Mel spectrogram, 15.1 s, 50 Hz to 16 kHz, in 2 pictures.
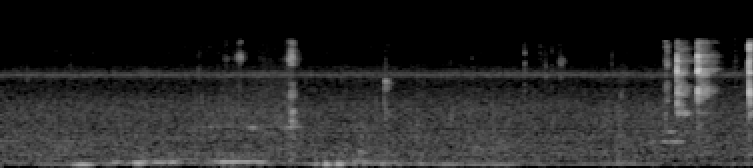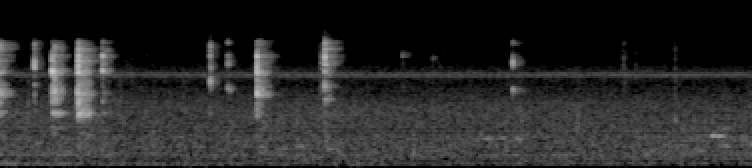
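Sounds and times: metal spoons clicking on plates: 0:06.6 - 0:08.6.

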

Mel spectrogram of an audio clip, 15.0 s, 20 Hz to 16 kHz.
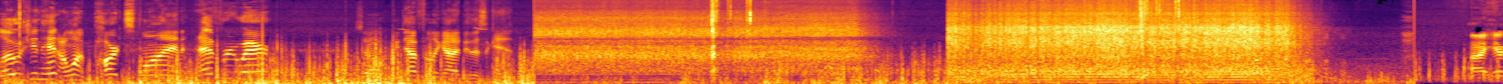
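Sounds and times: lawn mower running: 0:05.4 - 0:13.3.

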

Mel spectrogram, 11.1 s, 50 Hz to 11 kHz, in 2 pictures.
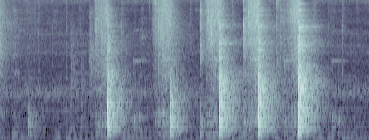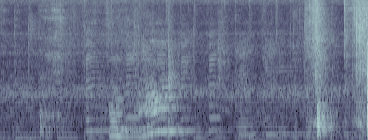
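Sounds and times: cleaver chopping on wooden board: 0:01.4 - 0:04.9, 0:10.2 - 0:11.0.

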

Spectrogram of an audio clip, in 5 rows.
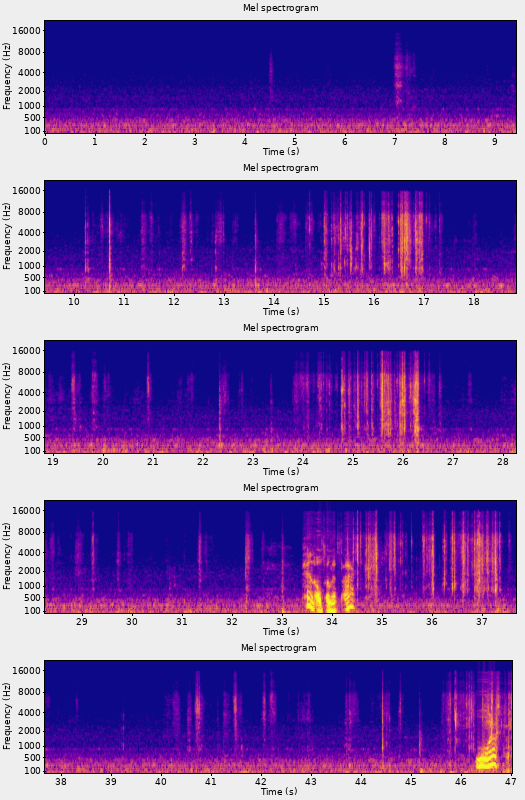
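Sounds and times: cards ticking as they slide: 0:14.6 - 0:17.3, 0:24.3 - 0:26.5, 0:34.4 - 0:37.4
cards rustling: 0:14.6 - 0:17.4, 0:24.0 - 0:26.8, 0:33.7 - 0:37.5, 0:45.6 - 0:47.0
cardboard cards swishing: 0:45.6 - 0:47.0.

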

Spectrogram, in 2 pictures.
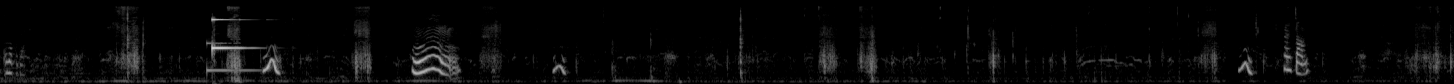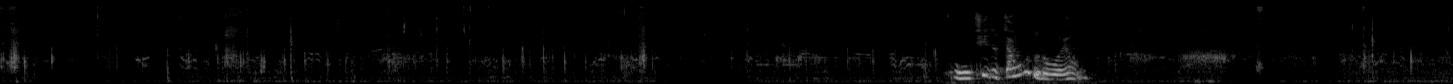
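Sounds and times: wet chewing and slurping: 0:06.0 - 0:12.8, 0:13.5 - 0:24.0, 0:25.5 - 0:29.0.

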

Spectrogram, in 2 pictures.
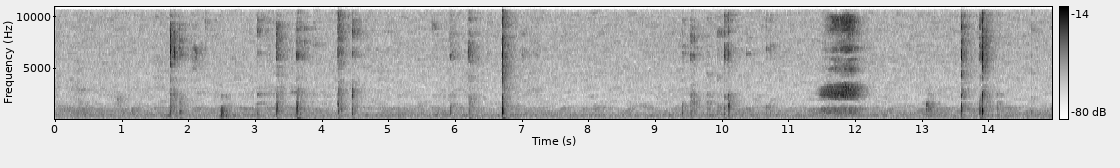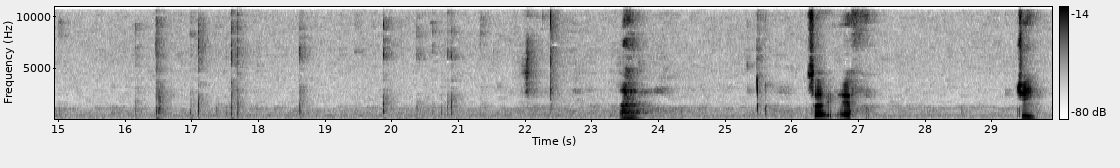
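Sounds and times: faint room hum: 0:00.0 - 0:29.9
laptop keyboard typing: 0:01.6 - 0:02.3, 0:03.0 - 0:04.7, 0:05.8 - 0:07.2, 0:09.3 - 0:10.8, 0:13.5 - 0:14.3, 0:16.1 - 0:17.9, 0:18.6 - 0:18.8, 0:19.4 - 0:21.1.

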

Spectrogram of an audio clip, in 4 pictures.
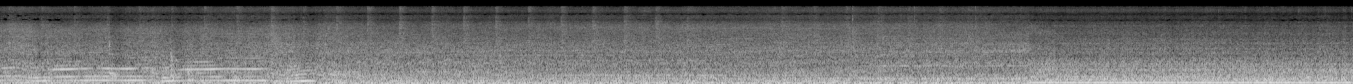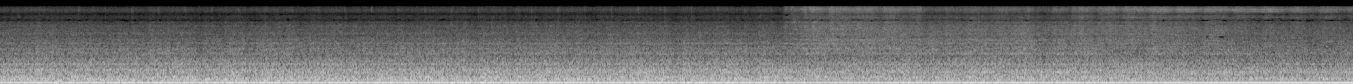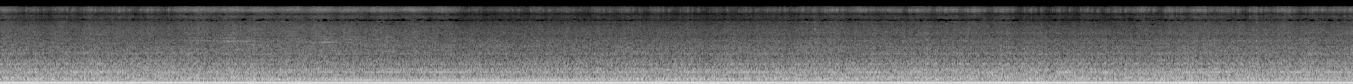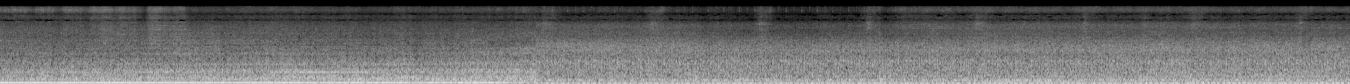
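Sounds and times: band saw humming: 0:00.0 - 0:11.8
blade cutting wood hiss: 0:21.4 - 0:31.7.

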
